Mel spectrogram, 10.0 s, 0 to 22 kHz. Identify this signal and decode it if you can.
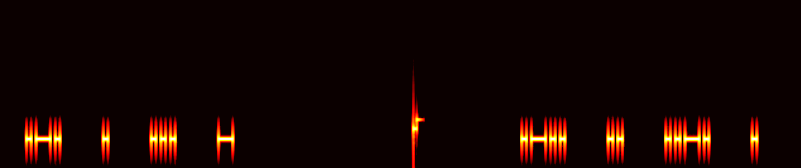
Morse code, heard as a keyed tone, about 20 wpm, spaced as for 11 wpm, 690 Hz. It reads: REST LIFE
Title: 3x Character Spacing - Top 500 Words - 20wpm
